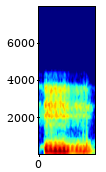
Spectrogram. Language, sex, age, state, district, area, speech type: Punjabi, male, 30-45, Punjab, Hoshiarpur, rural, conversation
